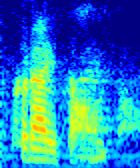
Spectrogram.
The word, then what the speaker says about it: Crichton: Michael Crichton.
